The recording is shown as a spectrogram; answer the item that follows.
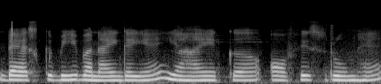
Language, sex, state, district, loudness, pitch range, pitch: Hindi, female, Uttar Pradesh, Etah, -16 LUFS, 195-210 Hz, 200 Hz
